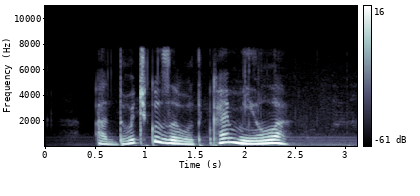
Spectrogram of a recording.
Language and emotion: Russian, positive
